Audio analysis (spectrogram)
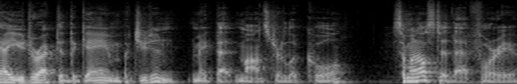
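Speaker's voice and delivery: ordinary delivery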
